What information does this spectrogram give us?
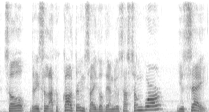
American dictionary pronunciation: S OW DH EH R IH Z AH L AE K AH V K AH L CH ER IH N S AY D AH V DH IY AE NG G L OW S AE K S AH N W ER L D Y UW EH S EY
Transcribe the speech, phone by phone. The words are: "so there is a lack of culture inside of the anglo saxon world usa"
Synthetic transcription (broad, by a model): S OW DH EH R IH S AH L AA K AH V K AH L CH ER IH N S AY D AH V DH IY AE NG G L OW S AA S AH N W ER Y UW S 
